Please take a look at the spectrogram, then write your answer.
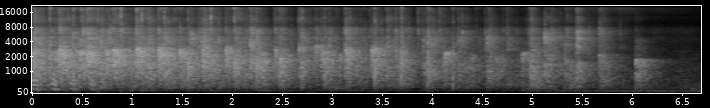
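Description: A crowd applauds with dense, overlapping clapping that holds steady, then thins into scattered individual claps and fades out near the end.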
